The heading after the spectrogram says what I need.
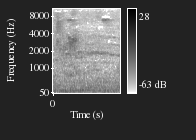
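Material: Nothing is struck.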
